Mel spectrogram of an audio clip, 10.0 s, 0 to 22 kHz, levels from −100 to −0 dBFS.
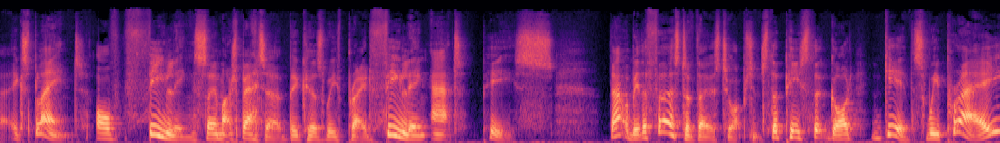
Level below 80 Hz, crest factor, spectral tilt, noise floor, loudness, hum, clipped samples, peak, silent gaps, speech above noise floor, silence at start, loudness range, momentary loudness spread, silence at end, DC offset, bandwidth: -56 dBFS; 18 dB; -4.5 dB/octave; -46 dBFS; -20 LUFS; none; under 0.1%; -2 dBFS; none; 27 dB; 0 s; 2 LU; 10 LU; 0 s; under 0.1%; 16.5 kHz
